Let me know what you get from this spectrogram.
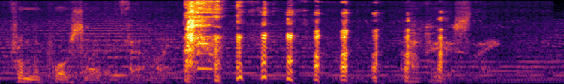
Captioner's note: laughing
